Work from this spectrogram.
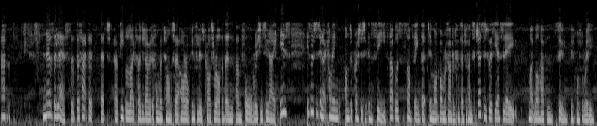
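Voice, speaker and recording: A woman's voice: deep voice, lively intonation, very fast. A British woman presenting live radio news and putting questions to guests as an interviewer. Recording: slightly dull radio broadcast.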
